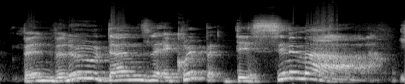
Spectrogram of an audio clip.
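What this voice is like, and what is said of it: Put-on French accent. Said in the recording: “We're not really French. ... that perfect French accent.”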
